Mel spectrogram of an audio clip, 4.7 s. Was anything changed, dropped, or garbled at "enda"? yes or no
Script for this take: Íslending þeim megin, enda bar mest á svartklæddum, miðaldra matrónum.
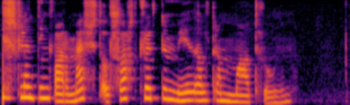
yes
